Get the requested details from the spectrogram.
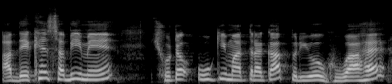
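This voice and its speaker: Woman, teacher, slow deliberate pace, patient, sounds out syllables one at a time. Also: medium pitch, expressive. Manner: patient, addresses viewers as friends. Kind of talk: slow lesson reading syllables aloud.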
